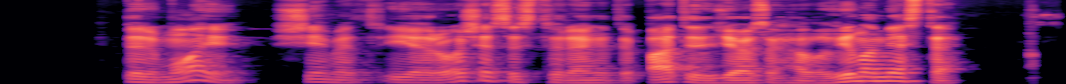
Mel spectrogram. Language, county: Lithuanian, Kaunas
